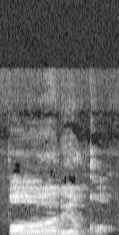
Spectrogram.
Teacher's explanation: Ada qalqalah. Qalqalahnya kubro, artinya pantulan, suaranya itu terdengar lebih jelas dibandingkan ketika posisinya di tengah-tengah.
